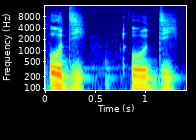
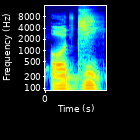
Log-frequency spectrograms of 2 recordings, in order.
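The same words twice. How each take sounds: First: Audi as "oh-dee", clean plain d; Audi with a pure d, no buzz; standard French pronunciation. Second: Audi as "oh-dzee", heavily buzzed d; Audi said mockingly Quebec-style, OH-DZEE; exaggerated Quebec pronunciation. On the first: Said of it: "But they say Audi". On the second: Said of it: "they exaggerate". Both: Shown as a demonstration.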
